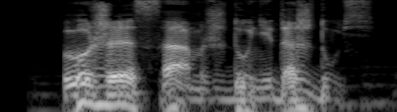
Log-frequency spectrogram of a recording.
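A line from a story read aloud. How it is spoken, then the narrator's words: Angry old man grumbling. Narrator (Russian): Злобно буркнул дед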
